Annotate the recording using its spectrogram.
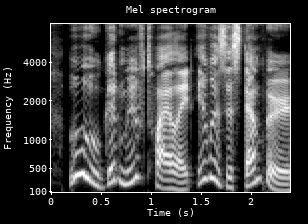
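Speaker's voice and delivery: high, snarky voice, gloating. Complaining about her, mimicking her in a mock-snarky imitation. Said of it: "Her snarky voice".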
